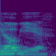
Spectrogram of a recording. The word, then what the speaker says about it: Yogi: Yanni and then um Yanni Yugi or Nani Yanni Yogi. I've I've been having trouble. That's why it takes me so long to say his name because I'm like don't say Yugi.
